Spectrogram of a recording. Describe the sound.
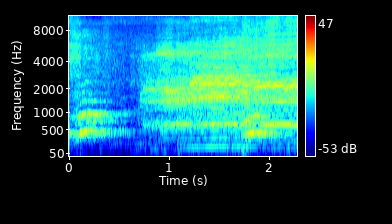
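A flock of 40 to 50 sheep sick with bluetongue bleat in a pen, their overlapping wavering calls forming a steady, loud chorus throughout.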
